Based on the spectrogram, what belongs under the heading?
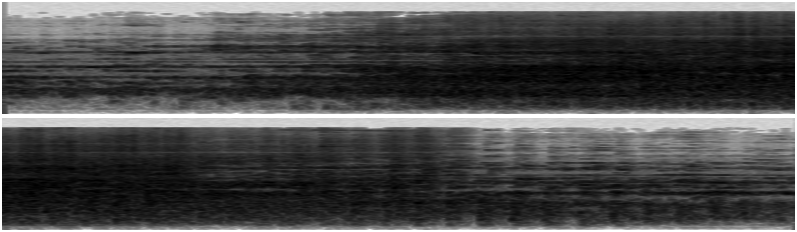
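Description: Refrigerated boxcars of a freight train rolling past on the rails, the wheels clattering, with a swell of rushing noise that builds about two seconds in and eases after about six seconds.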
